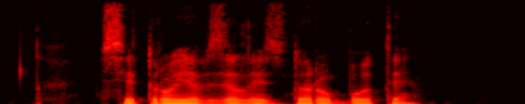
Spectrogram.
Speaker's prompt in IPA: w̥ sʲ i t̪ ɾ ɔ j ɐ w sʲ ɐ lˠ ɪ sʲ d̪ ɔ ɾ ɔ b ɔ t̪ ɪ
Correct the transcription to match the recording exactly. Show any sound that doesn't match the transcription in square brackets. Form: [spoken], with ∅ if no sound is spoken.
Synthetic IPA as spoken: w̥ sʲ i t̪ ɾ ɔ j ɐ w [zʲ] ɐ lˠ ɪ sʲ d̪ ɔ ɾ ɔ b ɔ t̪ ɪ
